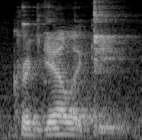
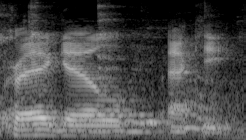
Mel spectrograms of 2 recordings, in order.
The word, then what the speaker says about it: Craigellachie: And so the way to, so it's pronounced Craigellachie. And if I'm remembering the story right, to remember it, Craig and L found a key. That's really as simple as it gets. Craigellachie, a key.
